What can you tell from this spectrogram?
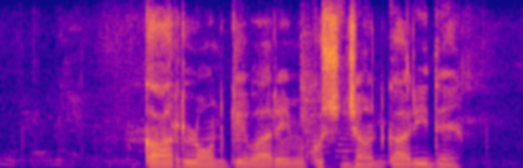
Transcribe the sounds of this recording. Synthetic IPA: kaːɾloːnkebaːɾemẽkʊt͡ʃʰd͡ʒaːnkaːɾid̪ẽː

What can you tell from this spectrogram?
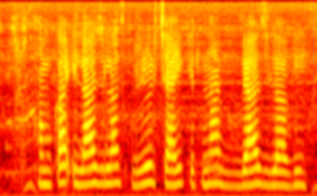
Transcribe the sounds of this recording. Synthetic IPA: hɐmkaʔɪlaːd͡ʒla | ɾiːɽt͡ʃaːɦikɪt̪na | bjaːd͡ʒlaːɡiː

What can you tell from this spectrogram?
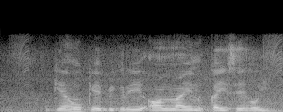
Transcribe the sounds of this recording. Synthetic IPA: ɡjəɦũkebɪkɾiɔːnlaːɪnkəɪseɦoːi

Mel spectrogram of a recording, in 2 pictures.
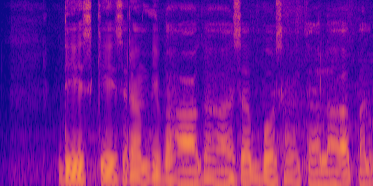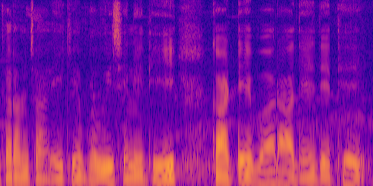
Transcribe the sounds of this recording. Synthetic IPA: d̪eːskesɾəmʋɪbʱaːɡɡəsəbːosə̃nst̪ʰəlaəpənkəɾəmt͡ʃaːɾikebʱəʋɪʃjənɪd̪ʱikaːʈebəɾaːd̪eːʃd̪eːt̪ʰeː

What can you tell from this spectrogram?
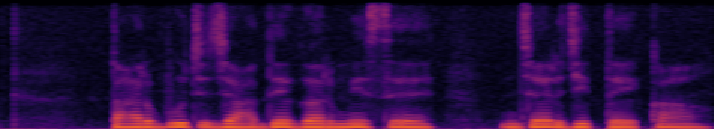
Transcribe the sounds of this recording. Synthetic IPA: t̪aːɾbut͡ʃd͡ʒjaːd̪eɡəɾmise | d͡ʒəɾd͡ʒit̪ekaː

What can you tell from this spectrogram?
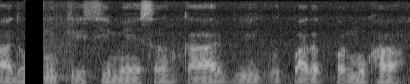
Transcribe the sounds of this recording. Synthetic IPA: aːd̪ʱʋaːnɪkːɾɪsimẽsə̃ɦkaːɾʋɪʋɪd̪ʊt̪̚paːd̪ək̚pəɾmʊkʰɦaː

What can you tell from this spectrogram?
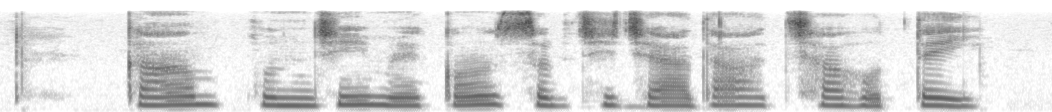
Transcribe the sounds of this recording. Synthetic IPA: kaːmkʊnd͡ʒimẽkɔːnsəbd͡ʒid͡ʒjaːd̪aətːʃʰaɦoːt̪eiː

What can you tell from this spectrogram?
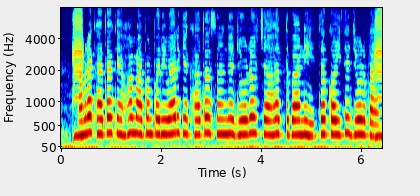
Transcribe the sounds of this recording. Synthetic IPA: ɦəmɾakʰat̪əkeɦəmapənpəɾiʋaɾkekʰat̪əsəŋɡed͡ʒoɽət͡ʃaɦət̪banit̪ɔkəised͡ʒoɽpaẽ

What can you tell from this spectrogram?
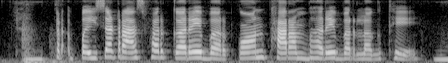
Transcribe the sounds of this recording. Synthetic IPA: pəjsaʈɾãnspʰəɾkəɾebəɾkɔnpʰaɾəmbʱəɾebəɾləɡt̪ʰe

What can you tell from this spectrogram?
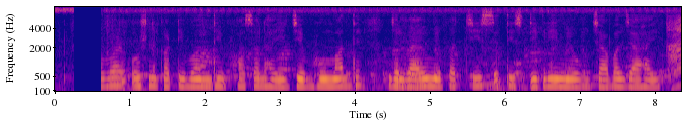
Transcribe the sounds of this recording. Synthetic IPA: əbəɾo̰snəkəʈibənd̪ʱipʰəsəlɦəid͡ʒebʱuməd̪ʱjəd͡ʒəlbaːjumẽpət͡ʃiːsːet̪iːsɖiɡɾimẽʊpd͡ʒabəld͡ʒaɦəɪ

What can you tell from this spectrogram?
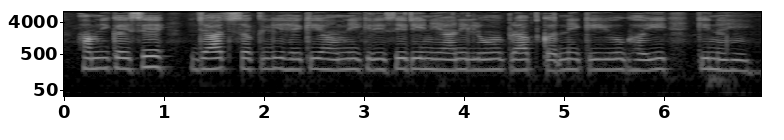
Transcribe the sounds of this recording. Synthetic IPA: hɐmnikɛːse | d͡ʒaːt͡ʃsɐkliɦɛkiɦɐmnikɾeːseɾinɪjaːniloːɡoẽpɾaːp̚t̪kɐɾnekejoːɡɦɐikinɐɦĩ

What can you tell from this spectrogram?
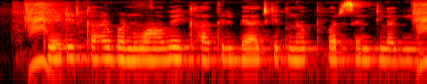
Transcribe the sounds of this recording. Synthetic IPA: kɾeːɖɪʈkaːɾbɐnʋaːwekʰaːt̪ɪɾbjaːd͡ʒkɪt̪napəɾsẽɳʈlɐɡiː

